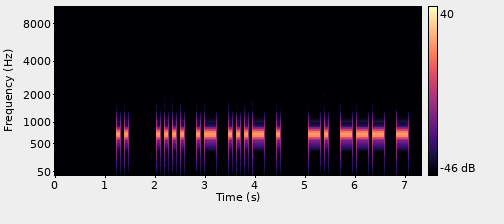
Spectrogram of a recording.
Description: Morse code, heard as a keyed tone, about 15 wpm, 700 Hz. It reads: I HAVE NOT
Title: Sentences from Top 1000 Words - Review Part 1 - 15wpm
